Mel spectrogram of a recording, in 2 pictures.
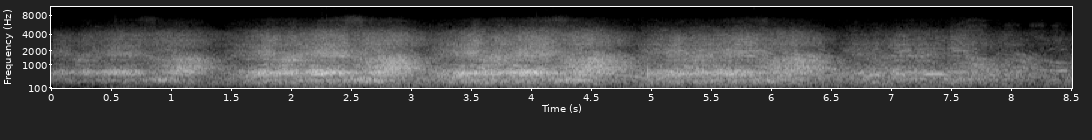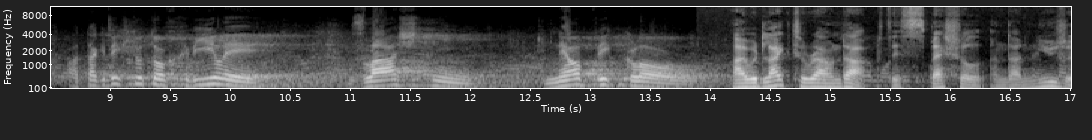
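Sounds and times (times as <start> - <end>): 
crowd roaring and chanting at a demonstration: 0.0 - 8.6
speech: 8.8 - 17.0.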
